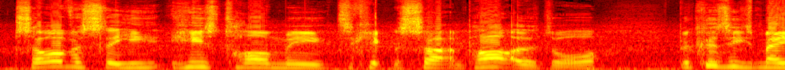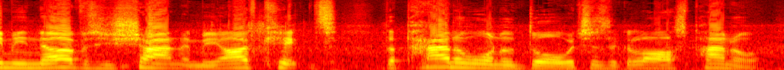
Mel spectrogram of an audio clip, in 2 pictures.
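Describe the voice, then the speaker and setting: A man tells a story from his own life in a loose, chatty monologue, often tossing in "right?". His voice sits a little high and sounds bright and forward. A faint hum of traffic comes from outdoors. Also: a little fast. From Ireland. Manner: chatty, keeps asking "right?". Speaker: vlogger sharing a personal story.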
